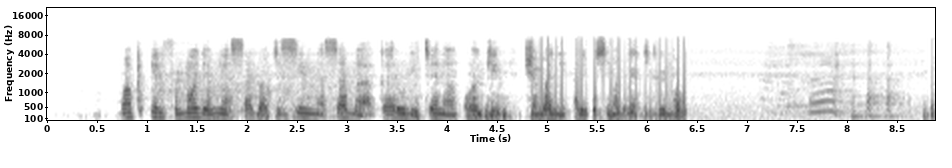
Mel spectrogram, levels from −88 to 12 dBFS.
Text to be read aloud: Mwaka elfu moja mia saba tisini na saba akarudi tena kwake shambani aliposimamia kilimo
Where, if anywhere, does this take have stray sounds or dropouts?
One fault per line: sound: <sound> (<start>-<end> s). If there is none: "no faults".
sound: laugh (7.1-8.7 s)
